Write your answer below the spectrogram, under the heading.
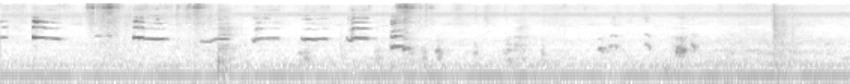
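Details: One-month-old Jindo fighting-dog cross puppies, siblings receiving their combined vaccine, sleep-talking: thin, high whining squeals in quick bursts over the first three seconds, then softer scattered murmurs over a steady low hum.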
